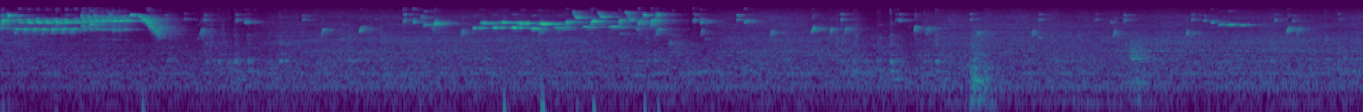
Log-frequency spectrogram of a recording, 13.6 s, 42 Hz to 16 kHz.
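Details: Caged breeding European goldfinches in a 1.20 m cage give short outbursts of high twittering song at the start and around the middle. These are followed by quieter scattered chirps and occasional knocks.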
